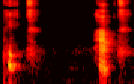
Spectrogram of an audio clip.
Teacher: t 발음은 그 무성음 consonant like 크, 프, f, s, she, chi 발음이 나는 것들은 트 발음을 해서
